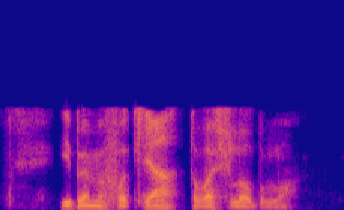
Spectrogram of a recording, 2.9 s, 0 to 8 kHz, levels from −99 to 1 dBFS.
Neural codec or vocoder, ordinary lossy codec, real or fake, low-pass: codec, 16 kHz, 2 kbps, X-Codec, WavLM features, trained on Multilingual LibriSpeech; AAC, 16 kbps; fake; 7.2 kHz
